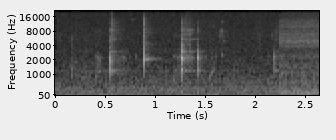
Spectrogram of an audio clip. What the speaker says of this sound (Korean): 진간장 3큰술, 미림 3큰술, 올리고당 1큰술, 굴소스 1큰술 넣고 섞어서 양념을 만들어요.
